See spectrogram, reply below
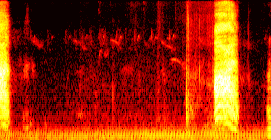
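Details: Talking crow at Gargaon, Palghar, said to be angry and using a changed voice: a long loud hoarse rasping burst after a short harsh note, with quiet pauses between and a man's voice near by.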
